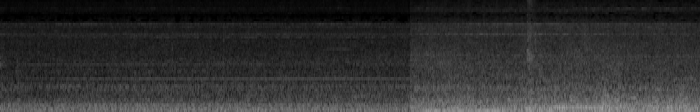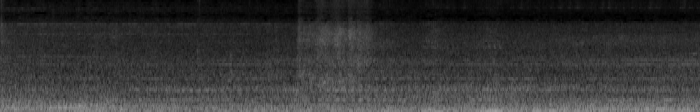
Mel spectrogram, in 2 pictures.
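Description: Toyota Corolla Axio's inline four-cylinder petrol engine idling steadily, at first muffled as heard from inside the cabin, then louder from about four seconds in as heard from outside the car.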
